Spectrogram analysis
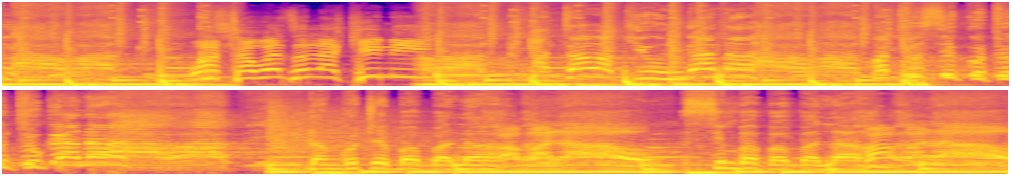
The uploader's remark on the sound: Live at Blend Nairobi 2019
